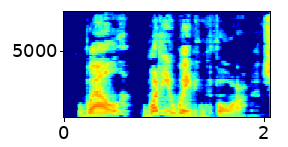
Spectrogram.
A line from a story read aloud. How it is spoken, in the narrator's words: she barked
